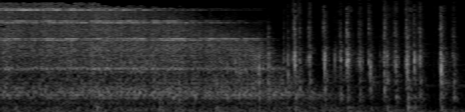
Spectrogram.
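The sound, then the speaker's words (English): A short produced audio sting: a bright, sustained ringing tone for over a second, then a run of quick, rhythmic ticking clicks, with no one talking. “So why don't we hit the sting?”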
